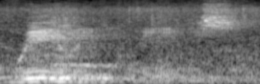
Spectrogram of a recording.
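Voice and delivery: "really" drawn out very slowly, pitched low; stress on "really". Real, not acted. Speaker telling students what dedication really means, "really" slow and emphatic. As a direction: lean on "really" by stretching it out. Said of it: "I emphasize the word really".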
